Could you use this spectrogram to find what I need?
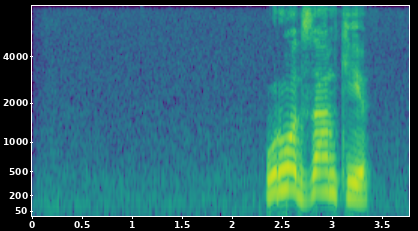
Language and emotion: Russian, angry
